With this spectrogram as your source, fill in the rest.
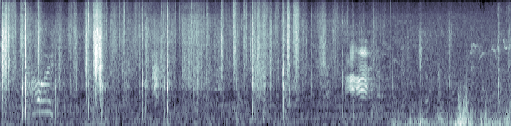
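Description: Tennis shoes scuff and slide on a clay court.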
